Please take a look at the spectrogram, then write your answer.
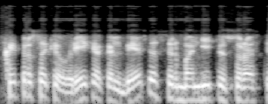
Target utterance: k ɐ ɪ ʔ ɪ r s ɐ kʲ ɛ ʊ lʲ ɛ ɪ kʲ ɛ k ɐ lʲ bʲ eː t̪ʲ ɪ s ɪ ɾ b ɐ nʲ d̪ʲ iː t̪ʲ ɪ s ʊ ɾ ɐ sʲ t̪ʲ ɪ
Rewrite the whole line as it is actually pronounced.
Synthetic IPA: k ɐ ɪ p ɪ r s ɐ kʲ ɛ ʊ ɾʲ ɛ ɪ kʲ ɛ k ɐ lʲ bʲ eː t̪ʲ ɪ s ɪ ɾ b ɐ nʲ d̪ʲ iː t̪ʲ ɪ s ʊ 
